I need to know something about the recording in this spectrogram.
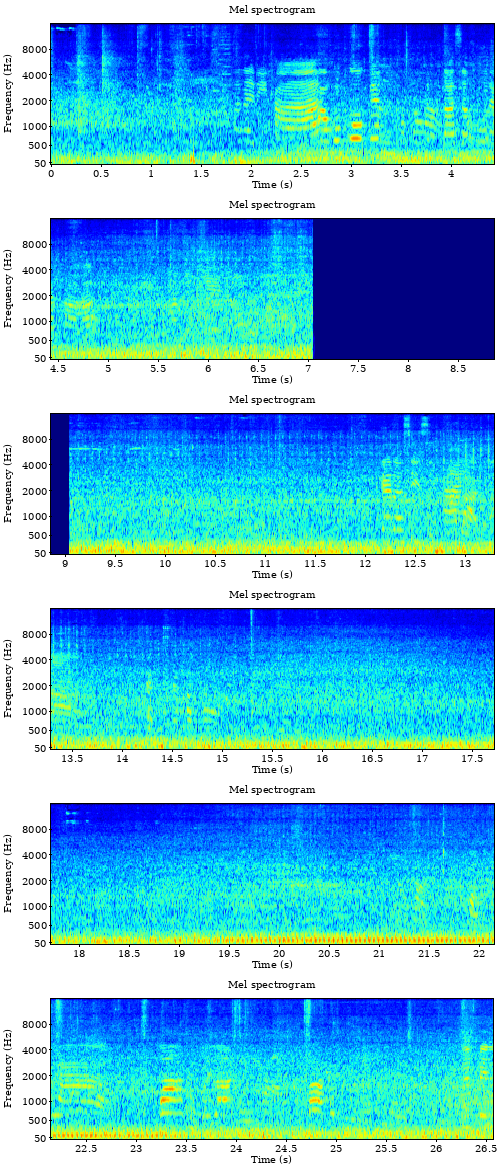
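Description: Roadside traffic noise, a steady low rumble with people's voices now and then. The sound drops out completely for about two seconds, about seven seconds in.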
